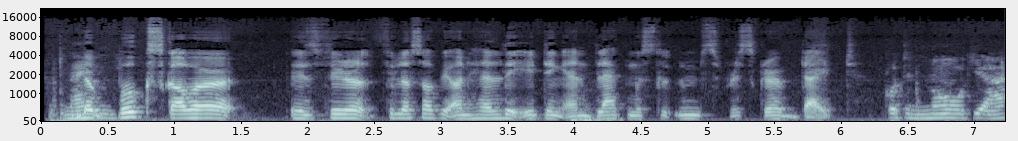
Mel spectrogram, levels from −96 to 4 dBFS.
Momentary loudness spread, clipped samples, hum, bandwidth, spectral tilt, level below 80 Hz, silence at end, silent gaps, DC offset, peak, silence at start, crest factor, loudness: 14 LU; under 0.1%; none; 16 kHz; -5.5 dB/octave; -40 dBFS; 0 s; none; under 0.1%; -2 dBFS; 0.05 s; 16 dB; -18 LUFS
